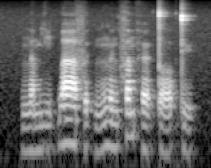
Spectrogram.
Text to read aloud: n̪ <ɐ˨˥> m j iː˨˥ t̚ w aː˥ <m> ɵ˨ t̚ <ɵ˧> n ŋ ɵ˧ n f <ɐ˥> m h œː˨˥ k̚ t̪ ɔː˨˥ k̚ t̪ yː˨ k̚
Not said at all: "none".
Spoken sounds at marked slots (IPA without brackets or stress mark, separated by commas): ɐ˨˧, f, ɵ˨˥, ɐ˥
